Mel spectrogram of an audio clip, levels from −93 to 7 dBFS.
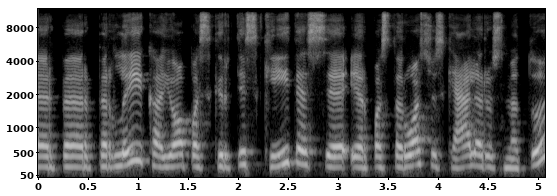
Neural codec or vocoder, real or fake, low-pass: none; real; 10.8 kHz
